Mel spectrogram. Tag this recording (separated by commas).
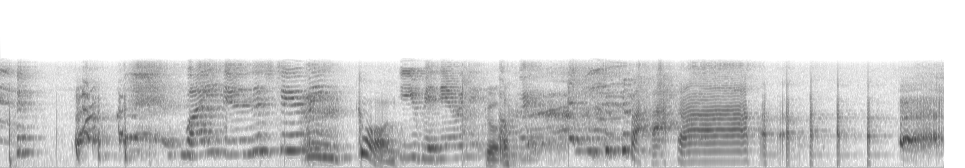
Speech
